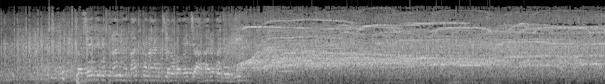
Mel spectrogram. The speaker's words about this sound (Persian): او آرزو کرد جعفر پناهی به دامان سینمای ایران بازگردد، آرزویی که با تشویق شدید حاضران روبرو شد.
